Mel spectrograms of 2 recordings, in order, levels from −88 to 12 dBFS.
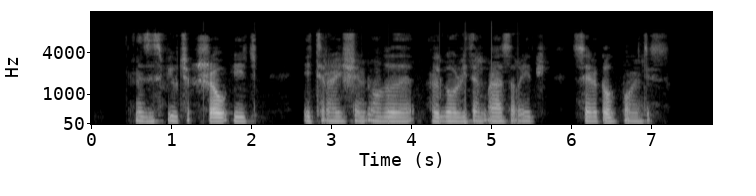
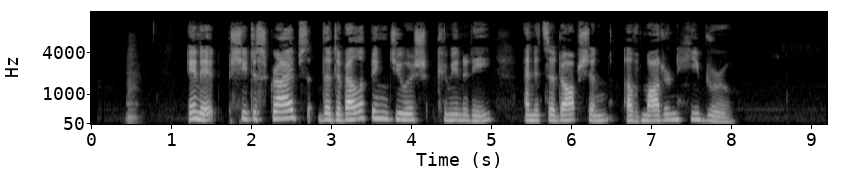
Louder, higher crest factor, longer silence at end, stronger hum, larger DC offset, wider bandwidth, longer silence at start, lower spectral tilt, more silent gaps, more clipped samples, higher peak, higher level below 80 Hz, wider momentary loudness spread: second, -29 LUFS vs -23 LUFS; about the same, 22 dB vs 20 dB; second, 0.6 s vs 1.2 s; neither; neither; second, 8 kHz vs 11.5 kHz; about the same, 0.55 s vs 0.45 s; first, -6 dB/octave vs -4.5 dB/octave; first, 2.61-2.66 s, 5.96-6.02 s vs none; neither; second, -8 dBFS vs -4 dBFS; first, -60 dBFS vs -70 dBFS; first, 17 LU vs 13 LU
